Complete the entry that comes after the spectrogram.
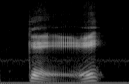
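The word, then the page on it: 给: gĕi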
